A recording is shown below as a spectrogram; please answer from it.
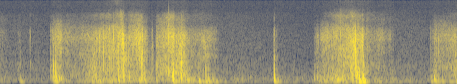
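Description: A thin white crinkly paper sheet is scratched with fingertips and nails. Bursts of dry, crackling scratches come in uneven strokes, with a few short ticks in the pauses between them.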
